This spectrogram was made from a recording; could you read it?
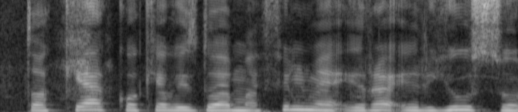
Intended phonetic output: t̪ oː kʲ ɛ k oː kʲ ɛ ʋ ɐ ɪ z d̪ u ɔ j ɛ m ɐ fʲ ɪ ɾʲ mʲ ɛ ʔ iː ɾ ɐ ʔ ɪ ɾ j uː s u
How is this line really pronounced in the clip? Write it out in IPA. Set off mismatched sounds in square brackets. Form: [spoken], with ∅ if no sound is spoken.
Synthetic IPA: t̪ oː kʲ ɛ k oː kʲ ɛ ʋ ɐ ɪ z d̪ u ɔ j ɛ m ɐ fʲ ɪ [lʲ] mʲ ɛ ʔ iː ɾ ɐ ʔ ɪ ɾ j uː s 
